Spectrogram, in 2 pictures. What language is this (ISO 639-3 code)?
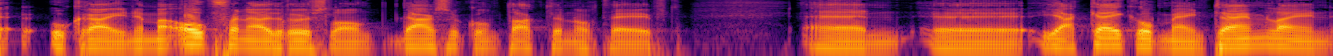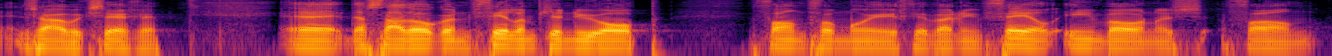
nld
